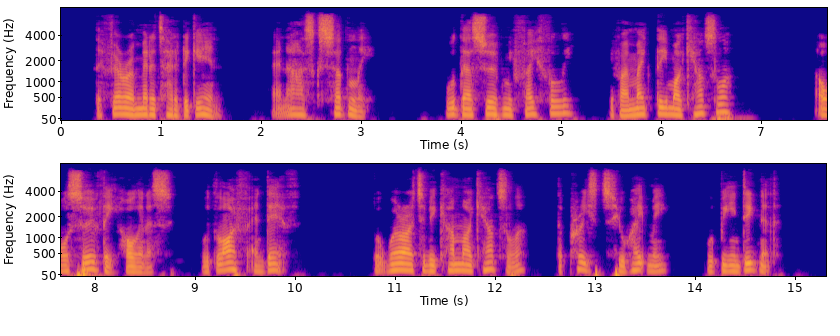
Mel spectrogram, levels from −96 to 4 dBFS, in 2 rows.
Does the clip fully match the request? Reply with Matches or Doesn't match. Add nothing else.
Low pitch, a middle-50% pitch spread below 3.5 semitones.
Matches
